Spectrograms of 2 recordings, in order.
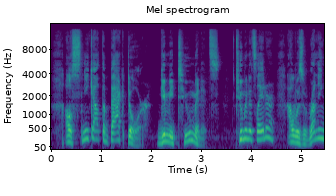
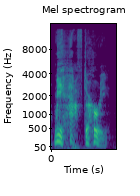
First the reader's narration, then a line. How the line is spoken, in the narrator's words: whispered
